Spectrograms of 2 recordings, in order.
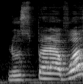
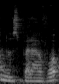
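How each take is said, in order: First: It is said loudly, with a raised voice. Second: It is said calmly, without raising the voice.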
